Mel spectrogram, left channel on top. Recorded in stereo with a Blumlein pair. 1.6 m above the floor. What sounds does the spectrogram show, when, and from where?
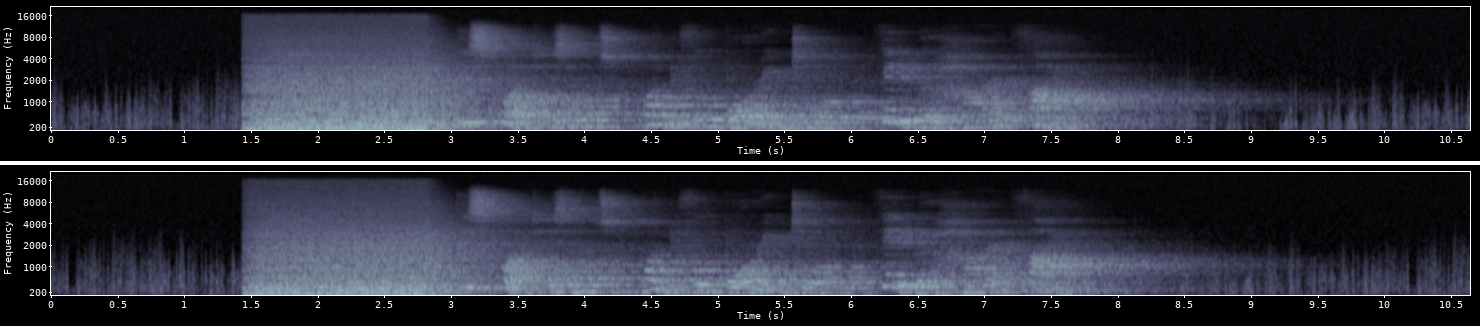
1.4 s a hiss: 20° left, 1.1 m
2.9 s a woman speaking: 25° right, 1.7 m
